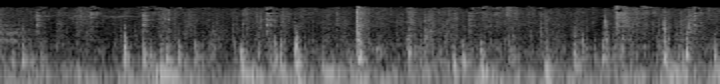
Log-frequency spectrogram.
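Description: A pony named Kitty snorts happily amid a steady clatter of hooves and the rattling, creaking noise of a pony and trap, a busy stream of short knocks running throughout with no talking.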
